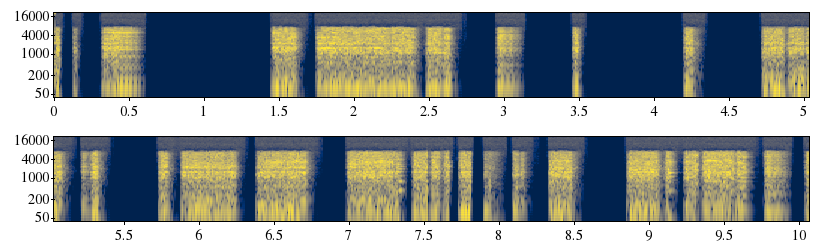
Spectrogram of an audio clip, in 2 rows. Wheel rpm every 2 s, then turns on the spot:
0, 0, 40, 20, 0.
none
